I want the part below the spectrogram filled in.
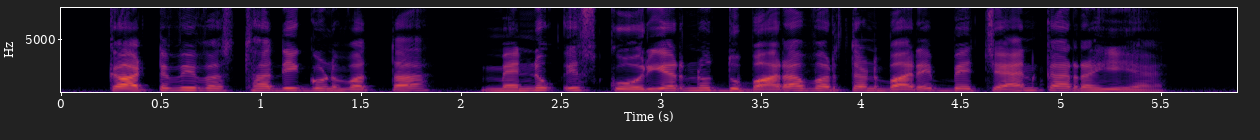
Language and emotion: Punjabi, fearful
